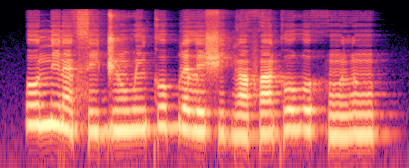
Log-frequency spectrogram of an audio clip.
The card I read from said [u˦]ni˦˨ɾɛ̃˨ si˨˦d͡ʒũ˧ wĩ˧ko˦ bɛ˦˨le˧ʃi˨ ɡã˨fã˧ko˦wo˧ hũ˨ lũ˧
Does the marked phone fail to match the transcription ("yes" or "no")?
yes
